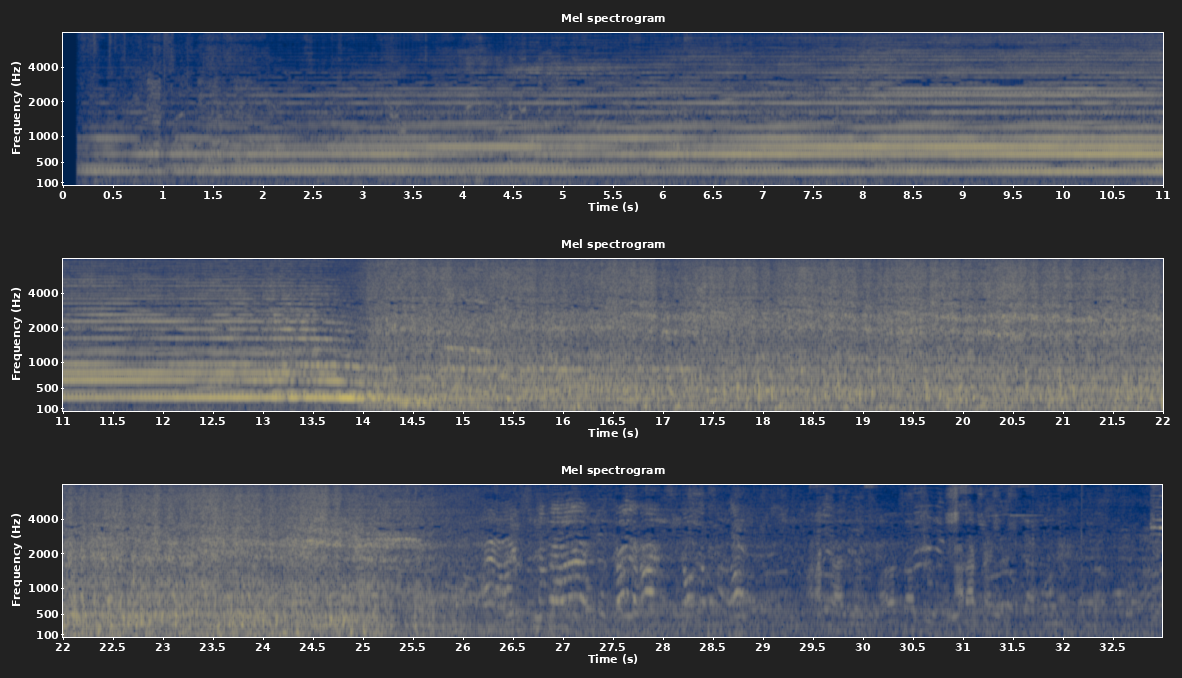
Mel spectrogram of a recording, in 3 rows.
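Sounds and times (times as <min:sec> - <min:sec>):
train horn blast: 0:00.2 - 0:16.6
train coaches wheel-and-rail noise: 0:00.2 - 0:32.9.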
